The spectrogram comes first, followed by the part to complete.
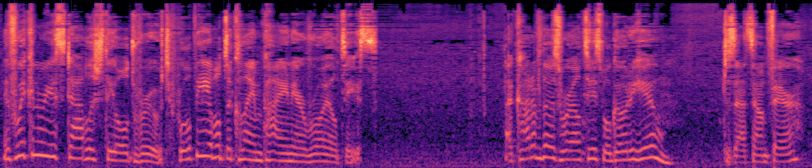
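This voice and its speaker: An actress playing a composed, shrewd woman who leads a caravan crew in a video game, speaking in a measured, businesslike, authoritative way. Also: medium pitch, animated, darkish tone, a little hiss or hum, natural voice. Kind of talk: video game cutscene acting. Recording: game music behind the voice.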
